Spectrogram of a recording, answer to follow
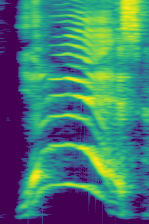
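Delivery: put-on very high, happy little-kid yes; beaming toddler. A narrator's reading. Fudge beaming at his mother, high happy toddler yes. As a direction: beam it out like a proud toddler. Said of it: "Fudge beamed".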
